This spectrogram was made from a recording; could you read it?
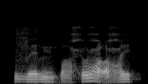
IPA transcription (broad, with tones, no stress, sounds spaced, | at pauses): v ɛ˧ l ẽ˩ p ɑ˩ ħ u˥ ʕ ɑ̰˩ ʕ e˧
